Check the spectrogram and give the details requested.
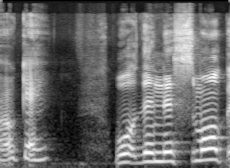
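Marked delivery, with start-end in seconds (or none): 0.0-0.5 squeaky high agreement; high okay. Retold or imitated. Agreeing to the small man, high and meek. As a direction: chirp it out high. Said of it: "I'm all like".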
